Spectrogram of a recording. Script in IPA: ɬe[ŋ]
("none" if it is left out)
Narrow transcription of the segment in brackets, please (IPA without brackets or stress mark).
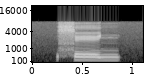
ɲ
